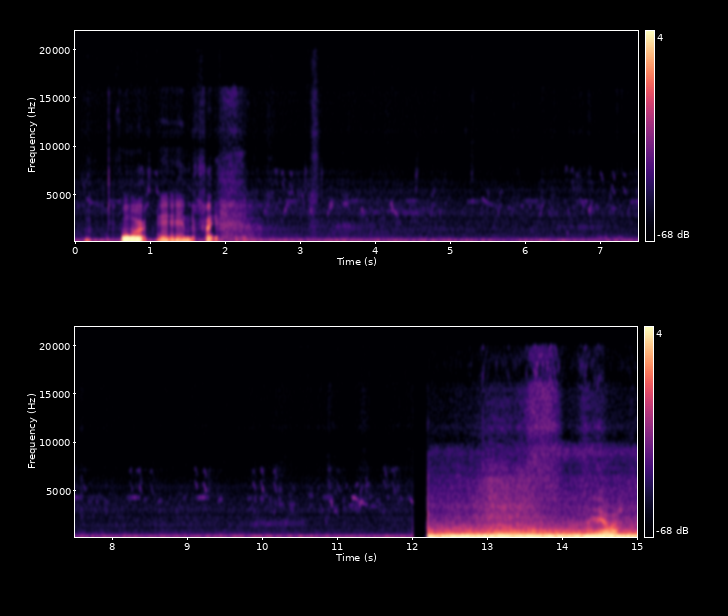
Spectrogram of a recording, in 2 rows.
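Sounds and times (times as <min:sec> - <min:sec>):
small birds chirping: 0:00.0 - 0:12.0
low background rumble: 0:12.2 - 0:15.0.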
